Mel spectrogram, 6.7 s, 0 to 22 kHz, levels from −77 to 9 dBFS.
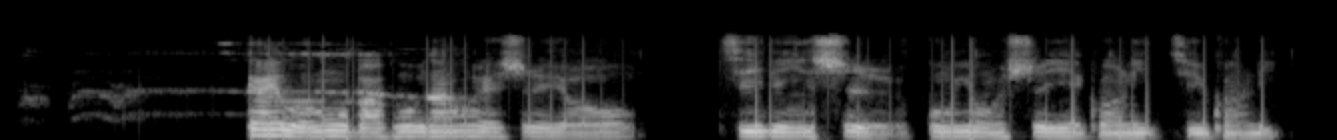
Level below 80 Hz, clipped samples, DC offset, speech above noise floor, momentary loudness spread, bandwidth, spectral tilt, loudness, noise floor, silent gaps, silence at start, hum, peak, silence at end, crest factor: -46 dBFS; under 0.1%; under 0.1%; 35 dB; 9 LU; 8 kHz; -5.5 dB/octave; -18 LUFS; -53 dBFS; 3.28-3.58 s; 1.1 s; none; -2 dBFS; 0.3 s; 16 dB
